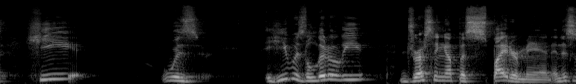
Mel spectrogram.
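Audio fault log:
No technical fault can be heard in the speech recording; the signal stays intact and continuous throughout.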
